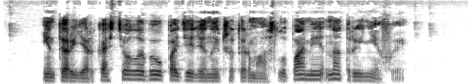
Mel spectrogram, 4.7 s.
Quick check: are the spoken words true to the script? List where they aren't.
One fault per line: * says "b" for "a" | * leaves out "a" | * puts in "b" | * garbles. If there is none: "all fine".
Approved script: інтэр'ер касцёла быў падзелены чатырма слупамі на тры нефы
all fine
